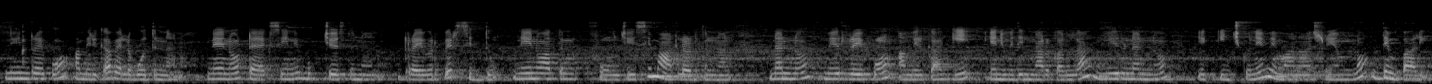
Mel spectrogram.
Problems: background sounds at intervals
